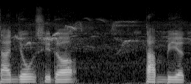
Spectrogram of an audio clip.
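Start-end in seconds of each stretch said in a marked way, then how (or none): none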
